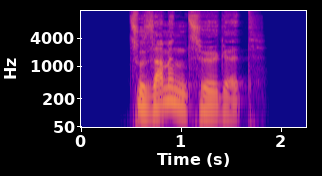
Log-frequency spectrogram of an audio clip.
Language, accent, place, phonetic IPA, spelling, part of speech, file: German, Germany, Berlin, [t͡suˈzamənˌt͡søːɡət], zusammenzöget, verb, De-zusammenzöget.ogg
- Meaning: second-person plural dependent subjunctive II of zusammenziehen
